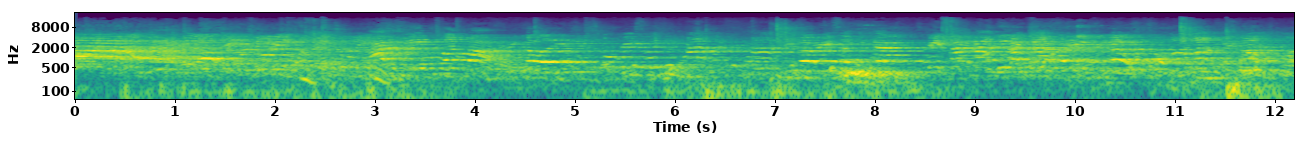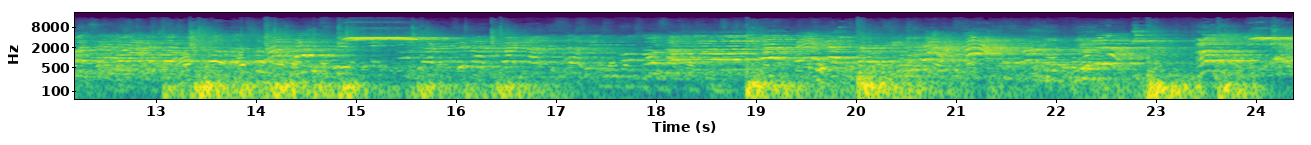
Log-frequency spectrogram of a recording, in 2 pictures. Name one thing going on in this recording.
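Young women's voices chatter and call out across a large echoing gym.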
